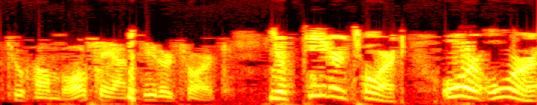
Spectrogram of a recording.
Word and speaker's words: Tork: too shy I'm too humble okay I'm Peter torque you're Peter torque or or and I never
